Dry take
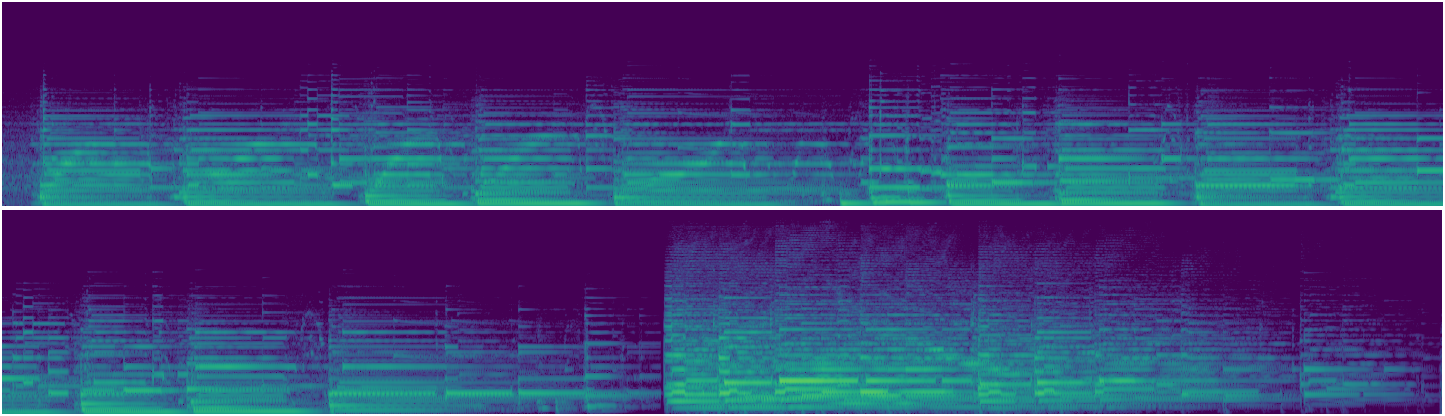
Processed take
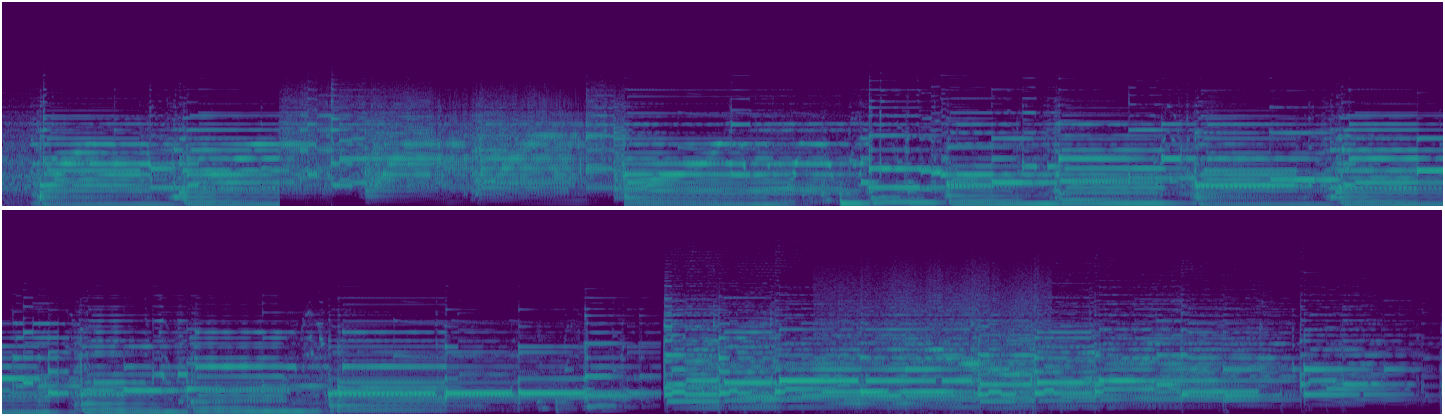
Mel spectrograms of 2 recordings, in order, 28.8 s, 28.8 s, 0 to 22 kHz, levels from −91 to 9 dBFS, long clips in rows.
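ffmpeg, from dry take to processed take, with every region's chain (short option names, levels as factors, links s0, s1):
-filter_complex "[0:a]asettb=1/sr,asplit=3[s0][s1][s2];[s0]atrim=end=2.774[s3];[s1]atrim=start=2.77:end=6.23,asetpts=PTS-STARTPTS,afade=t=in:d=0.004:c=qsin,afade=t=out:st=3.456:d=0.004:c=qsin,aeval=exprs='max(val(0),0)':c=same,highpass=490,lowpass=2800[s4];[s2]atrim=start=6.226[s5];[s3][s4]acrossfade=d=0.004:c1=hsin:c2=qsin[s6];[s6][s5]acrossfade=d=0.004:c1=qsin:c2=hsin,asettb=1/sr,asplit=3[s7][s8][s9];[s7]atrim=end=14.974[s10];[s8]atrim=start=14.97:end=17.77,asetpts=PTS-STARTPTS,afade=t=in:d=0.004:c=qsin,afade=t=out:st=2.796:d=0.004:c=qsin,acrossover=split=770[s11][s12];[s11]aeval=exprs='val(0)*(1-0.5/2+0.5/2*cos(2*PI*6.2*n/s))':c=same[s13];[s12]aeval=exprs='val(0)*(1-0.5/2-0.5/2*cos(2*PI*6.2*n/s))':c=same[s14];[s13][s14]amix=inputs=2:normalize=0,acompressor=threshold=0.01:ratio=2:attack=3.2:release=140:knee=1:detection=peak[s15];[s9]atrim=start=17.766[s16];[s10][s15]acrossfade=d=0.004:c1=hsin:c2=qsin[s17];[s17][s16]acrossfade=d=0.004:c1=qsin:c2=hsin,asettb=1/sr,asplit=3[s18][s19][s20];[s18]atrim=end=22.524[s21];[s19]atrim=start=22.52:end=24.91,asetpts=PTS-STARTPTS,afade=t=in:d=0.004:c=qsin,afade=t=out:st=2.386:d=0.004:c=qsin,aeval=exprs='val(0)+0.5*0.0178*sgn(val(0))':c=same,bandreject=f=530:w=7.1,adynamicsmooth=sensitivity=5:basefreq=770[s22];[s20]atrim=start=24.906[s23];[s21][s22]acrossfade=d=0.004:c1=hsin:c2=qsin[s24];[s24][s23]acrossfade=d=0.004:c1=qsin:c2=hsin,bass=f=250:g=-13,treble=f=4000:g=-6,bandreject=f=2500:w=24,acompressor=threshold=0.00891:ratio=5,volume=1.58"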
